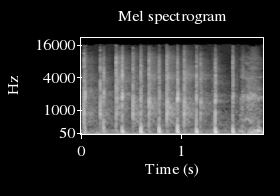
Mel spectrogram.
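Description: A short clapping sound effect marking the announcement of a synthesizer meetup: about ten sharp, quick handclaps in a loose, slightly uneven rhythm, moderately loud, with no voices over them.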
